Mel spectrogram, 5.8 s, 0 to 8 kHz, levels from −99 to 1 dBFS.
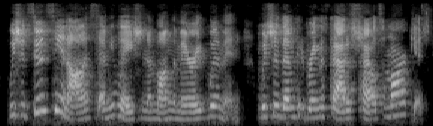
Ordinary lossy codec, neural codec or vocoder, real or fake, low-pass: AAC, 32 kbps; none; real; 7.2 kHz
